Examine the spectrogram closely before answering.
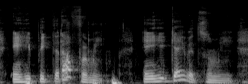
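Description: A man with a Spanish accent at a very fast pace, on a very clean recording with a silent background. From Guatemala. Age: 20s. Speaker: podcast host. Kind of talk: casual monologue. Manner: halting, many fillers and restarts.

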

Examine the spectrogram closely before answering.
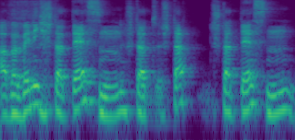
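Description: Here a man has a plain, everyday voice. He keeps a moderate pace and ordinary pitch variation. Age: 40s. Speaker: podcast host. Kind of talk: casual interview chat. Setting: home office.

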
